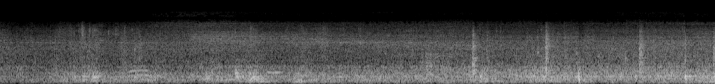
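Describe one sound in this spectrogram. A steam locomotive chuffs and rumbles as it rolls slowly closer.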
